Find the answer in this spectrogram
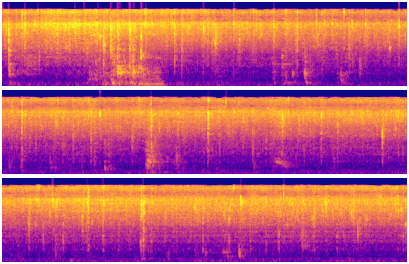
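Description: Meat and onion sizzling in a hot nonstick wok, stirred with a wooden spatula for the first couple of seconds, then frying on with a steady hiss and scattered small pops.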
